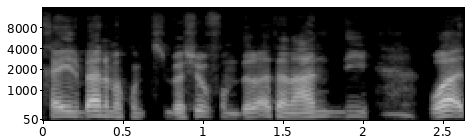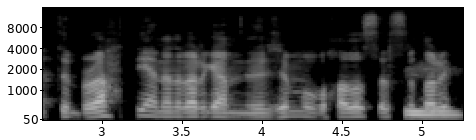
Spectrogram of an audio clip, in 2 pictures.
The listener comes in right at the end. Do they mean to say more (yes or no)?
no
